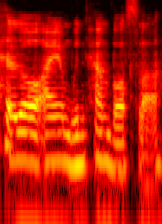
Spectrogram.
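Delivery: generic put-on European accent. Introducing the character Windham Vossler in a generic European accent. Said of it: "always go to a Russian accent?".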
